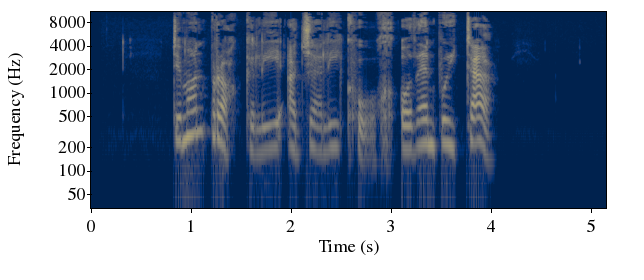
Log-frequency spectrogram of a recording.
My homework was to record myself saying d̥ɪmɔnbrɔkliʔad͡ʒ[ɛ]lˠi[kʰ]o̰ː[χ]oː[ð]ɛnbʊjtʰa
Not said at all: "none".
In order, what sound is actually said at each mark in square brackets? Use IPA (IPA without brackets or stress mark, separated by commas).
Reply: ɛ, kʰ, χ, ð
